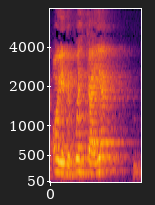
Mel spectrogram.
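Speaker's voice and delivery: loud, high demand for silence; slow, emphatic telling-off at high volume; loud rebuke. Shown as a demonstration. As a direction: raise your voice sharply to shut someone up. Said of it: "Cambia, ¿verdad?".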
